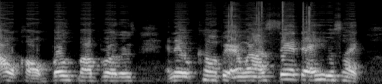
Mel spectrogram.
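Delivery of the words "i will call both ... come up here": ordinary talk, nothing marked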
